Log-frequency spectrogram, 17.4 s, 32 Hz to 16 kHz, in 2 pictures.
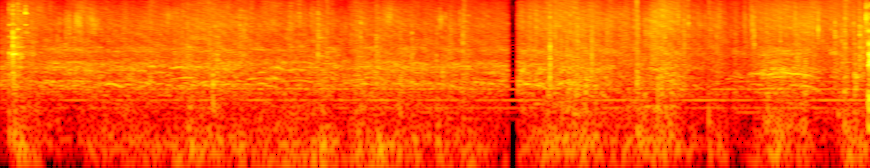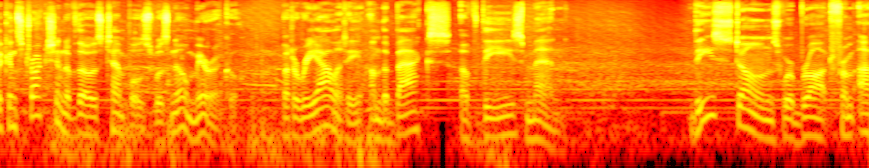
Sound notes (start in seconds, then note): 6.3 trucks rumble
